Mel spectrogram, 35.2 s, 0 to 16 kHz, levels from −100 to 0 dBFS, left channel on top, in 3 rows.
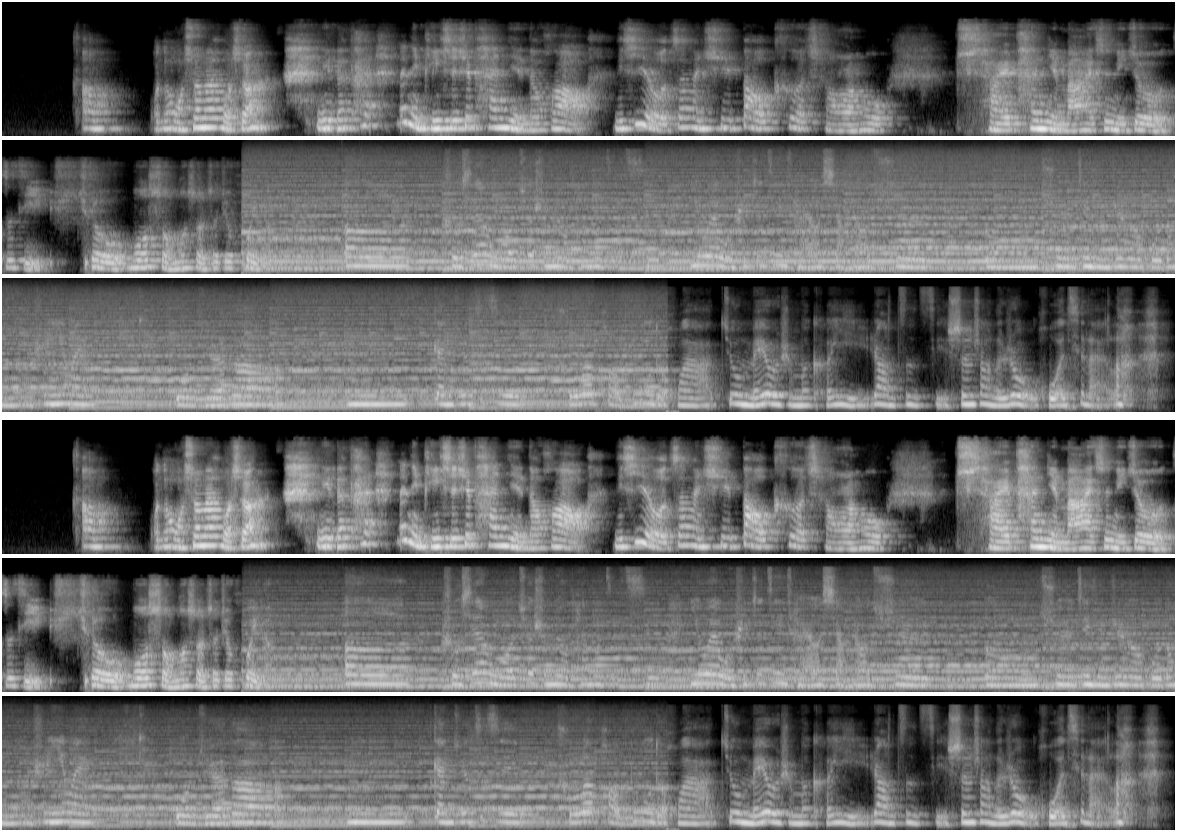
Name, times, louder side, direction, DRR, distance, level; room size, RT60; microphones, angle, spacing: voice 1, 0.8-1.2 1.5-14.5, right 2 dB, 50° right, 1.0 m, -21 dB
Organ, 14.1-30.1, left 2 dB, 35° left, 1.3 m, -28 dB
voice 2, 15.2-21.0 21.6-24.9 25.2-26.3 26.9-28.7 29.0-35.0, equal, 10° right, 1.2 m, -25 dB
20.5 x 13.0 x 2.8 m
head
